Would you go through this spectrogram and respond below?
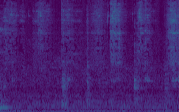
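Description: Nigella and carom seeds dry-roasting in a pan, stirred with a utensil in intermittent scraping strokes against the metal, moderately close and fairly quiet.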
